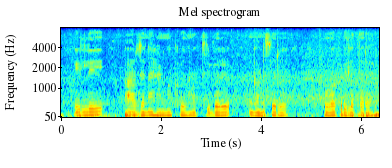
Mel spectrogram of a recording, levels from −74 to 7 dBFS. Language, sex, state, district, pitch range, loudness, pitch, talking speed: Kannada, male, Karnataka, Bidar, 95-100 Hz, -17 LUFS, 95 Hz, 85 wpm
